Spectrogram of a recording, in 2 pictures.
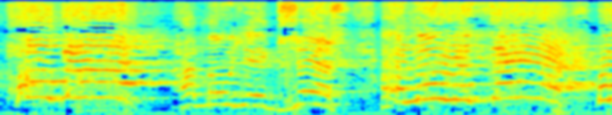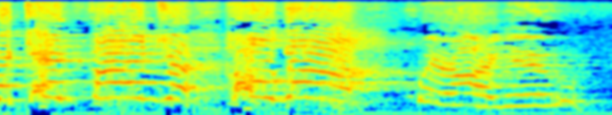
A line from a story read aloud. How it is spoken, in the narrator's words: cried out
